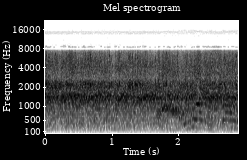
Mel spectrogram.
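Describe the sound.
A steady, dense wash of clapping fills all three seconds, like a round of applause sound effect, loud and even throughout, with a faint voice briefly audible underneath near the end.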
